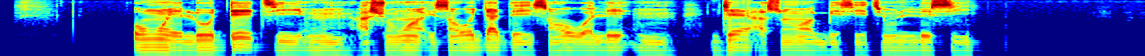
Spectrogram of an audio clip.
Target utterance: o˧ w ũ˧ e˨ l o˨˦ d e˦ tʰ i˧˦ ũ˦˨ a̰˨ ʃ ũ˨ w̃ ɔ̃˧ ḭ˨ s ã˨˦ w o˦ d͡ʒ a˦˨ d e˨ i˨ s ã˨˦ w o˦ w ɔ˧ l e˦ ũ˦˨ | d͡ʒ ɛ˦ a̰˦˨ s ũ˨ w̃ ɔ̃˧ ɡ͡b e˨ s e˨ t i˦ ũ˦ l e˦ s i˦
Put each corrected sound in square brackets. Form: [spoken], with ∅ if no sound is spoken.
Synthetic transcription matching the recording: o˧ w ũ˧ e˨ l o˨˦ d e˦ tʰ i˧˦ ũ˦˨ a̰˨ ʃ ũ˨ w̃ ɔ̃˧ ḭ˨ s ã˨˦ w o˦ d͡ʒ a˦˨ d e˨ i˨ s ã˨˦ w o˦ w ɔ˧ l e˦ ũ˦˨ | d͡ʒ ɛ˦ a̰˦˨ s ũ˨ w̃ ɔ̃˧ ɡ͡b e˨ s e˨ t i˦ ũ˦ l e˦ s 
